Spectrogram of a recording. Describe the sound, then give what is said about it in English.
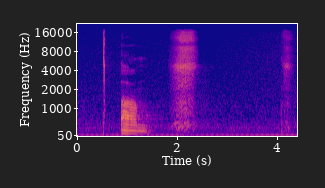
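A single sneeze during a church live stream: a short voiced gasp rising into a sharp, breathy burst, followed a couple of seconds later by a faint sniff against a quiet background. “I'm trying not to sneeze again.”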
